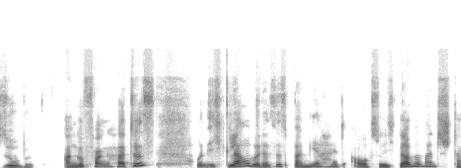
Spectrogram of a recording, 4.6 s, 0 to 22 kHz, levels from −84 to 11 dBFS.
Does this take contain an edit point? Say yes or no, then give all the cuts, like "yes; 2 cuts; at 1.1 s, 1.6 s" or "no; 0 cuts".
no; 0 cuts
